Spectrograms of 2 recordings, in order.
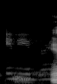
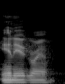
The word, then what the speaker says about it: Enneagram: Yeah, I think for me, so I'm studying this right now, particularly the Enneagram, if that's how you say it. – Enneagram. – Enneagram, okay.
